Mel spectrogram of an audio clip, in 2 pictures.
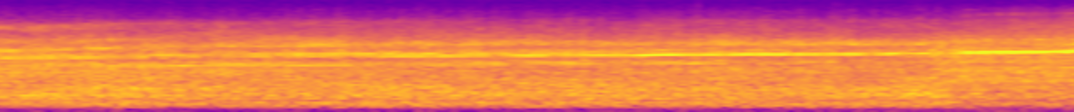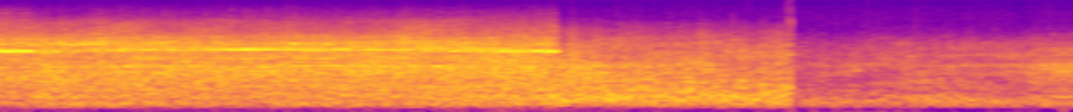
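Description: Jet fighter's engine running with a loud, steady roar and a high whine that rises slowly in pitch. The whine stops near the end, and the roar then cuts off suddenly.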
